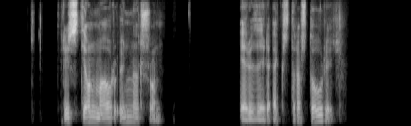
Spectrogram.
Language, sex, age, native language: Icelandic, male, 30-39, Icelandic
